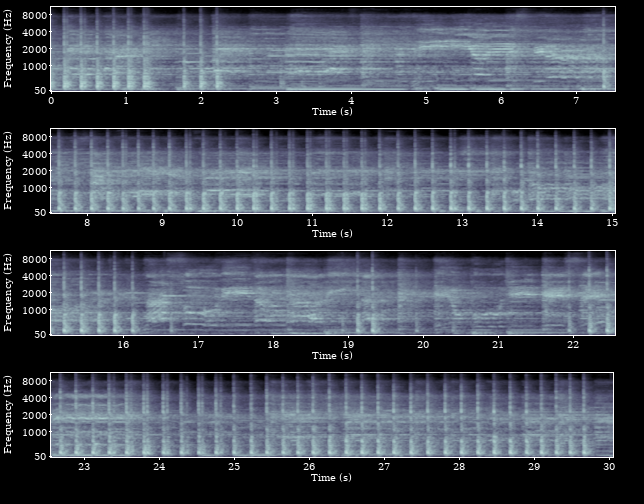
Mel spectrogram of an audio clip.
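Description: Rapid, steady tapping of a small pointed tap-down hammer on a car body panel, several strikes a second, over background music with singing.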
